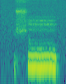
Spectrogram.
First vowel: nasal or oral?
nasal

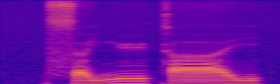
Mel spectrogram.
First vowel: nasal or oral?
oral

